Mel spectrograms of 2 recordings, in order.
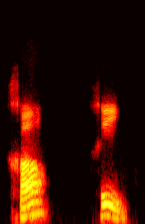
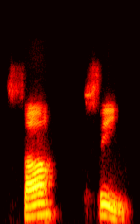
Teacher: Dan kalau huruf punya sifat al-istilah, karena dia huruf atau sifat wajib, sifat dzatiyah, sifat hak, maka kita harus tunaikan dalam kondisi apapun. Huruf kha dalam harokat kasrah pun dia harus tebal.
